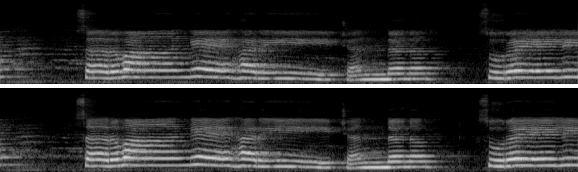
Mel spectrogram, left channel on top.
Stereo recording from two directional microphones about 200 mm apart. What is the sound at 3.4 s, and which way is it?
Music, 25° right (ahead or behind).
